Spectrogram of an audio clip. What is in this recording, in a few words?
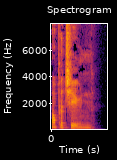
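"opportune", British English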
